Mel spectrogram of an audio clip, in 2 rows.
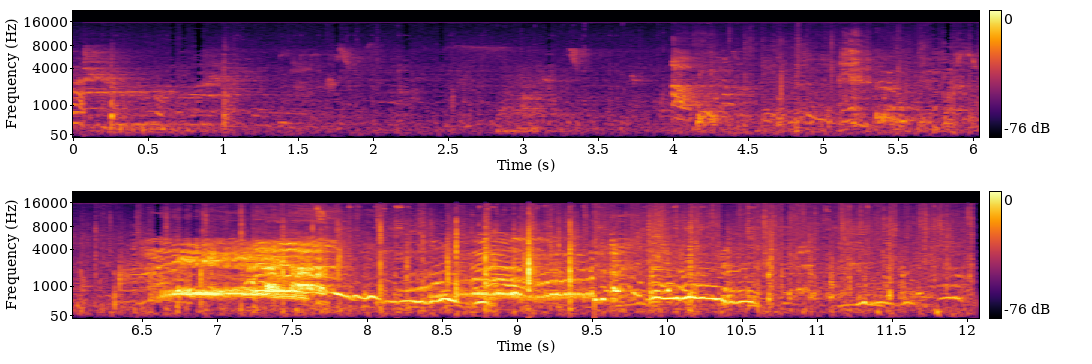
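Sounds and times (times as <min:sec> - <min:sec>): child shouting: 0:06.5 - 0:10.7.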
